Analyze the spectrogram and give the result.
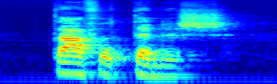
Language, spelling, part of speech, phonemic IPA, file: Dutch, tafeltennis, noun, /ˈtaːfəlˌtɛnɪs/, Nl-tafeltennis.ogg
- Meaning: table tennis, ping pong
